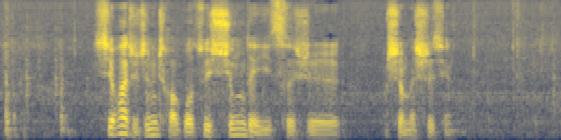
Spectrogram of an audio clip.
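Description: A young man reads out and talks with animation close to a microphone.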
